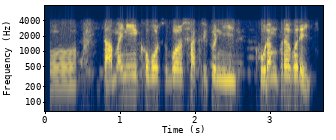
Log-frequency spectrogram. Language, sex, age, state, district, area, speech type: Bodo, male, 30-45, Assam, Chirang, rural, conversation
